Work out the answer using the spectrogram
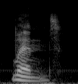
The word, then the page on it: lens: American English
